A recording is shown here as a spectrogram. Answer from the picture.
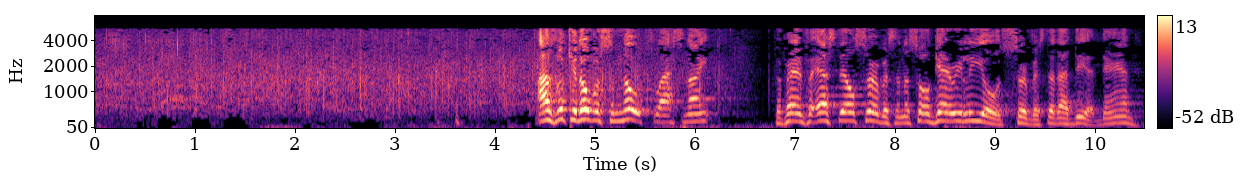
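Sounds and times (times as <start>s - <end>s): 
crowd clapping: 0.0s - 7.0s
speech: 4.4s - 10.4s.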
